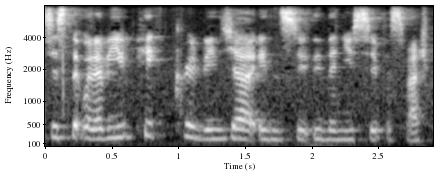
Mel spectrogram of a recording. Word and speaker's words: Greninja: It's just that whenever you pick Greninja in the new Super Smash Bros. Game, the announcer sort of goes, Greninja, and like the emphasis is on Nin, and I just wanted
